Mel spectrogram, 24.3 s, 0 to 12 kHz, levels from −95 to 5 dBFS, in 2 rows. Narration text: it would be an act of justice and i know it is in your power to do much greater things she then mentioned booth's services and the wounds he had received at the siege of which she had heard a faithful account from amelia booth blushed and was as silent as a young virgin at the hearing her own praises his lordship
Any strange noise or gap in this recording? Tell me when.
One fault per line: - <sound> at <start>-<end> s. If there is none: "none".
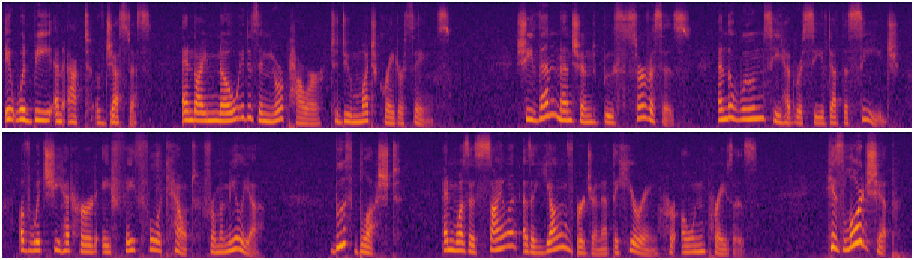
- dropout at 19.7-19.8 s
